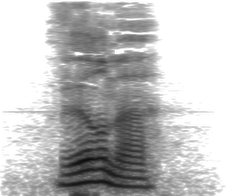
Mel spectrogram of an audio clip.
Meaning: 1. nominative plural of Wurm 2. accusative plural of Wurm 3. genitive plural of Wurm
- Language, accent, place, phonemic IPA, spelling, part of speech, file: German, Germany, Berlin, /ˈvʏʁmɐ/, Würmer, noun, De-Würmer.ogg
